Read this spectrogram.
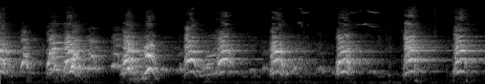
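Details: Big-bellied dog barking roughly nine times in under five seconds, loud raspy barks in quick succession, spacing slightly uneven, the dog calling continuously.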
